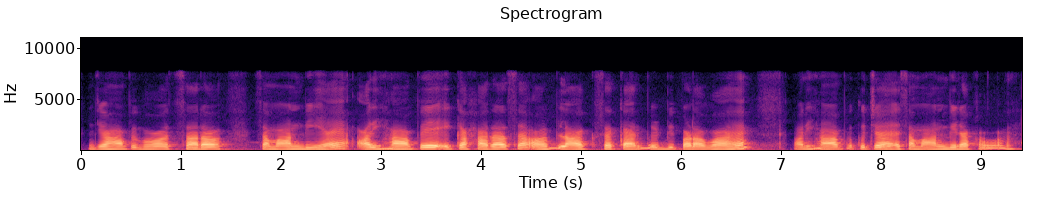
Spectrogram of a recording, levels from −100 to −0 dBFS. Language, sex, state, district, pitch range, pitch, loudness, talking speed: Hindi, male, Bihar, Kishanganj, 135-150 Hz, 140 Hz, -17 LUFS, 195 wpm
